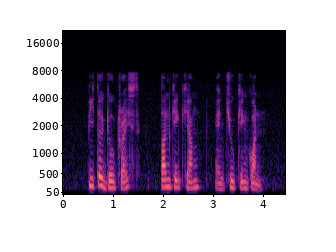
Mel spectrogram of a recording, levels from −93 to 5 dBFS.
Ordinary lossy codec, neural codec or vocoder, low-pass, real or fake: none; none; none; real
